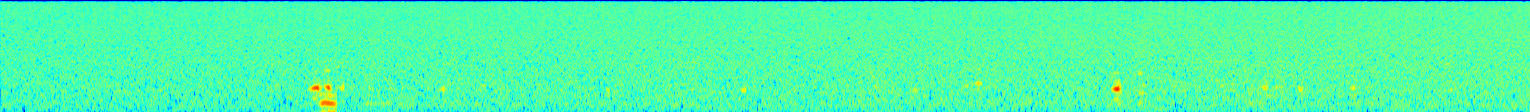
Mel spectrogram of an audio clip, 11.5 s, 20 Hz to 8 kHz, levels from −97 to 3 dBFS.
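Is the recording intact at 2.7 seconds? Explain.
No. At 2.7 s the talker's speech dips by up to around 15 dB, within a stretch of speech suppressed in double talk from 1.97 to 7.78 s. The likely cause is the echo canceller turning everything down while both sides spoke at once. Underneath, a faint second voice about 15 dB below the talker runs through the whole clip. That is the other side's voice leaking through, likely loudspeaker echo the canceller failed to remove.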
